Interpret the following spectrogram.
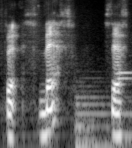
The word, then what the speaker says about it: Szeth: There is another character called Szeth. Basically, it's really hard to pronounce.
